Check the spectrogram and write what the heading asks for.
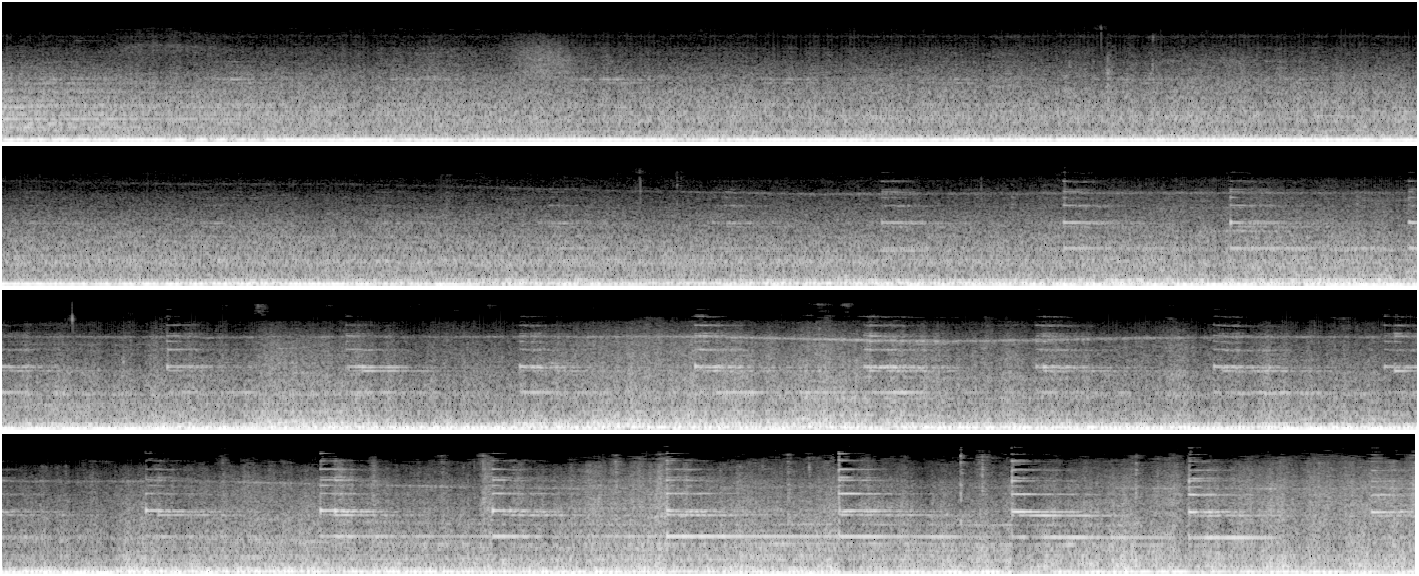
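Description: Diesel freight train approaching and drawing alongside: a steady low rumble, joined about halfway by a faint high whine and regularly spaced clicks of wheels over the rail joints.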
